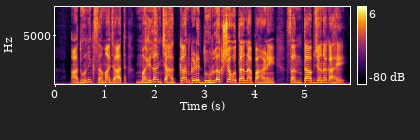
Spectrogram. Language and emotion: Marathi, angry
